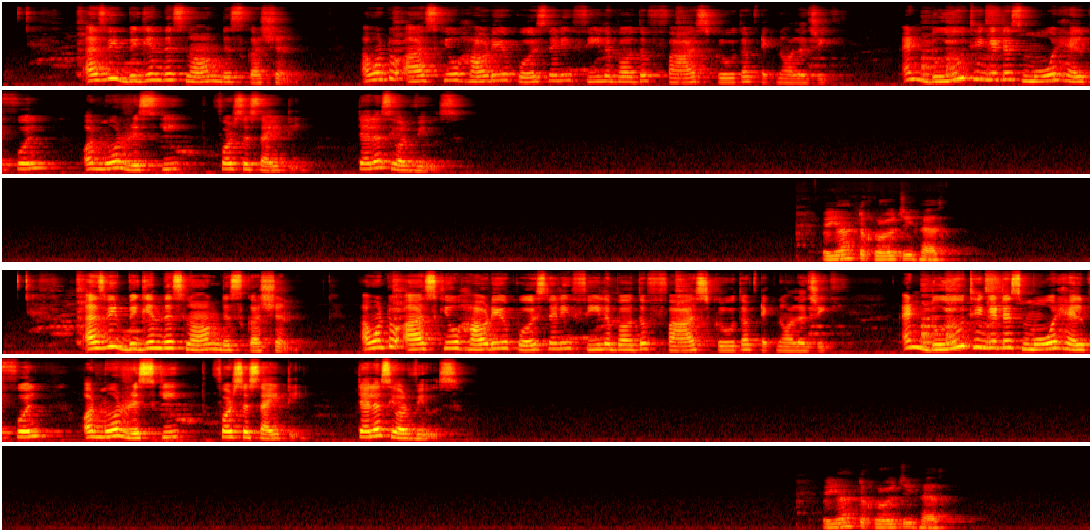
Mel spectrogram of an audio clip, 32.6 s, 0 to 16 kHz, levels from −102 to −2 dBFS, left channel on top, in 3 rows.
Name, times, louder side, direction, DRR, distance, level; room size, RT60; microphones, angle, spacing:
voice 1, 0.5-2.9 3.6-8.3 9.0-11.4 11.7-12.7 13.1-13.8 14.4-15.4, right 9 dB, 45° right, 0.3 m, -36 dB
voice 2, 30.0-31.2, left 4 dB, 30° left, 0.3 m, -44 dB
13.0 x 4.8 x 3.1 m
head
